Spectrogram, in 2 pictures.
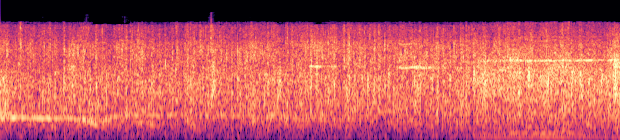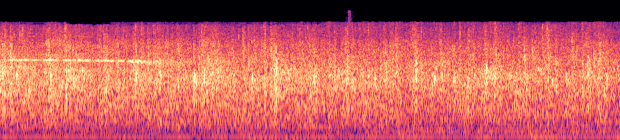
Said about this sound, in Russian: Самое время громко покричать, похлопать и поблагодарить ребят.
